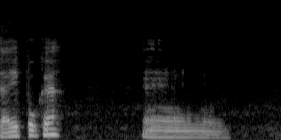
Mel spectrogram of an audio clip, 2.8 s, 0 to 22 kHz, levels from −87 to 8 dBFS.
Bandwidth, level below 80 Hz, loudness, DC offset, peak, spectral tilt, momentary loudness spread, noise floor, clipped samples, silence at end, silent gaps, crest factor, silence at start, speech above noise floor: 7.2 kHz; -60 dBFS; -33 LUFS; under 0.1%; -16 dBFS; -8.5 dB/octave; 14 LU; -69 dBFS; under 0.1%; 0.5 s; none; 18 dB; 0 s; 37 dB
